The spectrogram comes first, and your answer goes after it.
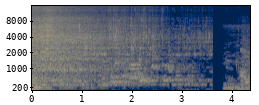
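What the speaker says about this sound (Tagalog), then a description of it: "buksan na natin at lagyan na natin ng sabaw" Broth for chicken tinola with lemongrass is poured into a cooking pot, a loud rushing splash that gradually eases, cuts off briefly near the end, then resumes faintly.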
